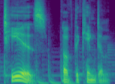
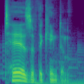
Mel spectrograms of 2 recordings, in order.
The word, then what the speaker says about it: Tears of the Kingdom: Nintendo has come out on a stream and said that the official pronunciation of the new Zelda Breath of the Wild sequel is Tears of the Kingdom, not Tears of the Kingdom.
